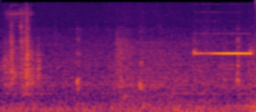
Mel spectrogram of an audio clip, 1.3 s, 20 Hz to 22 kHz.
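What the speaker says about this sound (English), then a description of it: "Driving an R8 down through the south of France." An Audi R8 V10 drives up canyon roads in the south of France, its engine a loud, steady low drone heard from inside the car with a thin whine riding above it.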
